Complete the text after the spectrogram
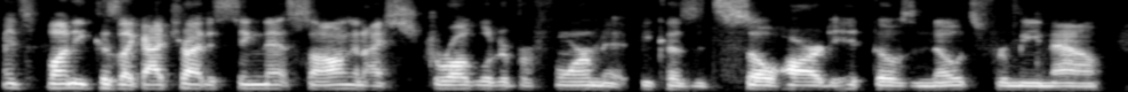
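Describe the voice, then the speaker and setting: Male guest, mid-pitched, dry studio sound, loose candid talker. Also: flat delivery, brisk, a bit bright, no room sound. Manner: candid, rambling with restarts and fillers. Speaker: podcast guest, hip-hop artist. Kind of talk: casual interview chat.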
